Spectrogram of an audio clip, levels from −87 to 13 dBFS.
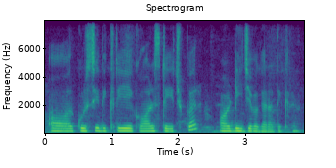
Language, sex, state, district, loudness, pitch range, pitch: Hindi, female, Madhya Pradesh, Bhopal, -15 LUFS, 170-185 Hz, 180 Hz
